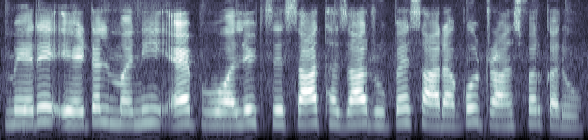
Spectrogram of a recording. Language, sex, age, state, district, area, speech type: Urdu, female, 18-30, Uttar Pradesh, Shahjahanpur, rural, read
